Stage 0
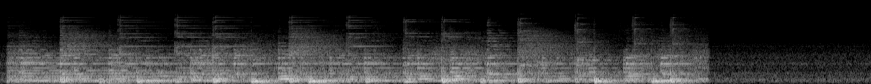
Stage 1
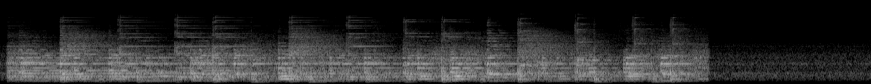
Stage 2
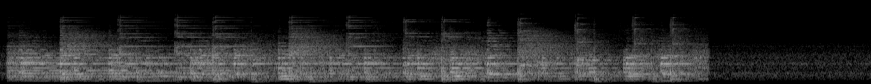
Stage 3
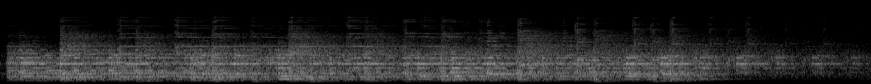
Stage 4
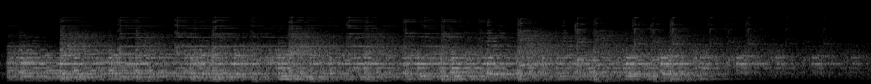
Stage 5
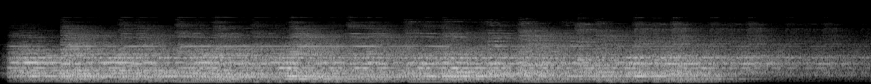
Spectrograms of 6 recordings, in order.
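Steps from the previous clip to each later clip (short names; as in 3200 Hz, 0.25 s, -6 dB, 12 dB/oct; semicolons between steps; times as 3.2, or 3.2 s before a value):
HPF 340 Hz 24 dB/oct
low shelf 480 Hz -8.5 dB
split-band echo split 710 Hz, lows 0.123 s, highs 0.755 s, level -5 dB; gain -5.5 dB
nothing audible
reverb RT60 1.1 s, pre-delay 3 ms, DRR -9 dB; gain -2 dB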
